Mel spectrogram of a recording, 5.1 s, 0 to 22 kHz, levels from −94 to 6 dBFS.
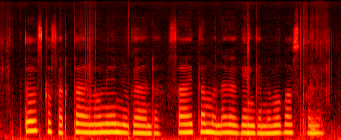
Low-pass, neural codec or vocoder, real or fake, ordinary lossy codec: none; codec, 44.1 kHz, 7.8 kbps, DAC; fake; none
